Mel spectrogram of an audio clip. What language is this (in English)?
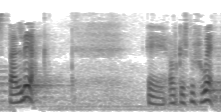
Basque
